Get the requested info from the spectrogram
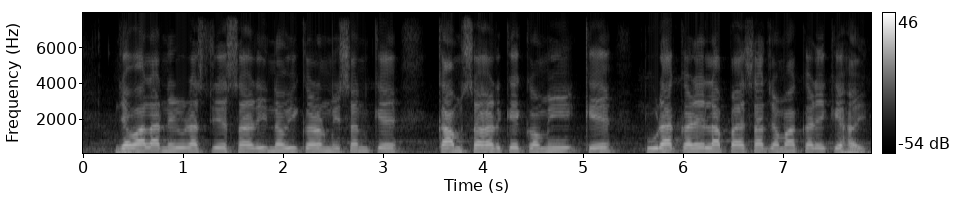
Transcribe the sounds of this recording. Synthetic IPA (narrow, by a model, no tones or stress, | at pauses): d͡ʒəʋalaneɾuɾasʈɾijəsəɦɾinəʋikəɾənmisənke | kamsəɦəɾkekəmike | puɾakəɾelapəjsad͡ʒəmakəɾekeɦəj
